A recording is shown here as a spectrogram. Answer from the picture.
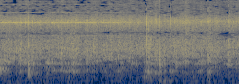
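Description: Steady splashing water noise, an even hiss with a few faint ticks.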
